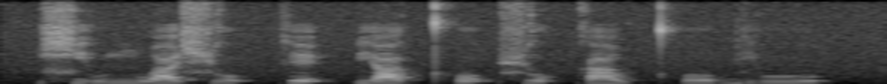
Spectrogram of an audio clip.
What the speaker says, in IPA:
ɕju˨˩n̪wa˧ɕo˨ʔ ke˦ʔpja˥˧ t̪ʰo˦ʔɕo˥˧ka˧w t̪ʰo˨˩ bju˨˦

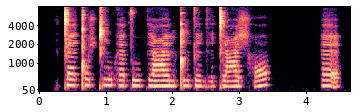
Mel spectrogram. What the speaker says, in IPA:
ǀɛǃoʃǁiwhɛ t̪u kɪ ʕɛm ǃit̪ɪɡʱɪ ǀɪʕɛʃhɔ | ɛ

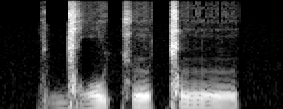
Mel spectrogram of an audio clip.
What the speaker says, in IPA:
ɡ͡ǀo cʏǀʏː

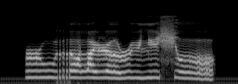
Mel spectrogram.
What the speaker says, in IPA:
ɹurɤlˠe ɭəɹylʲe ɕɤ

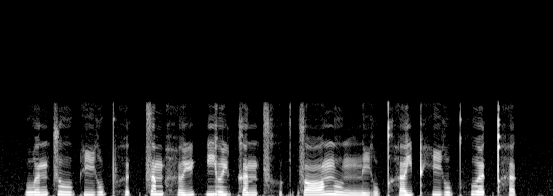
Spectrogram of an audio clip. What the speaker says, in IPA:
wɵ˨˥nt͡suː˨kiː˨˥w pʰɵ˨˥t̚t͡sɐ˥mhɵ˨˥ɥ | jɵ˧ɥ kɐ˨˧nt͡sʰʊ˨˥k̚ t͡sɔː˨˥n̪uː˨˩ŋn̪iː˨˩wkʰɐ˨˥j pʰiː˧wkʷʰœː˥t̚pʰɐ˨k̚

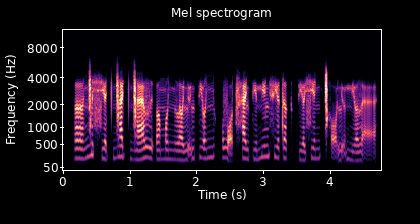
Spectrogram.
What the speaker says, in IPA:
ɜŋ͡ǀɪ sʲɑtʲŋ͡ǀætʲ ŋ͡ǀævɪʔʌmɔɲ lʌlʲɔ̰lʲpʲɔɲ | vɔ̰t͡sʰælʲ pʲʌmʲɜlʲfʲɜtɜk pʲɜsʲɑɲ ǀʰɔ̰lʲɔ̰ mʲʌ ðæ̰

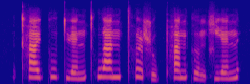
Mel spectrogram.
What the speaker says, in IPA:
kʰa˥ɪ̯ku˥t̪ɥɛ˧˥n t̪ʰwa˥nt̪ʰɤ˥˩ʂu˩ pʰa˥nkɤ̰˨˩ŋɕjɛ˧˥n

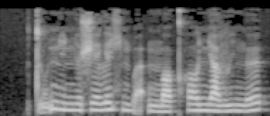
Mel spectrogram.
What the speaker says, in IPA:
tṵɲɪ ɲøʃelɪçmba̰ʔ ŋ͡mɒkʰɔ ɲaviŋø

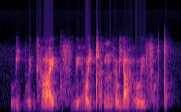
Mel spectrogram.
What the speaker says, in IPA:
ṳjɓo̤ɪ̯ɡʱɑːɪ̯ ɡɔ̤fṳɪ̯ ɦɔjtʼɑ̤ɡnɑ̤ʊ̯jɑ ɦoːɪ̯fɔ̤tˤ

